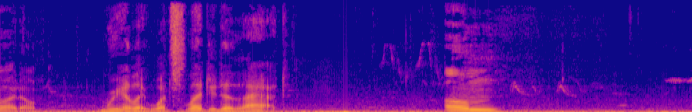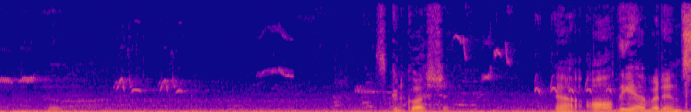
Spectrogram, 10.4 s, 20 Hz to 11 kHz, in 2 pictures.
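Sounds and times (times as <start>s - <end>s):
speech: 0.0s - 2.2s, 3.3s - 3.9s, 5.6s - 5.8s, 8.0s - 10.3s
birds chirping and tweeting: 0.0s - 10.3s
steady outdoor background noise: 0.0s - 10.3s.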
